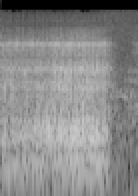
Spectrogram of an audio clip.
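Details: Snoring in adult man (lorry driver) with sleep apnoea before CPAP treatment: one harsh, hissing snore under a second, loud enough to wake the dead; pauses between snores worried experts; snoring.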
